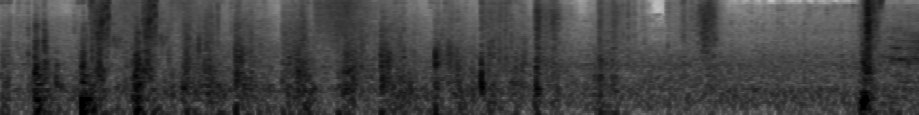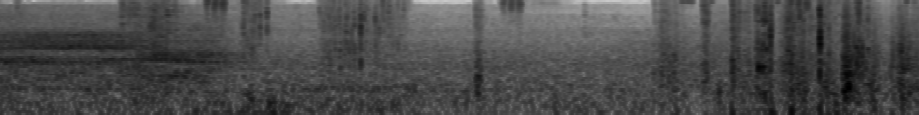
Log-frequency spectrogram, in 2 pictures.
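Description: Footsteps swish through tall grass.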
